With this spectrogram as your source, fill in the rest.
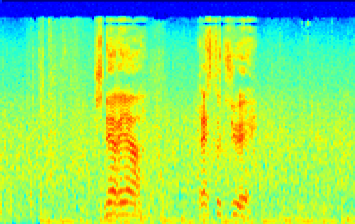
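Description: A young man speaks intently, close by.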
